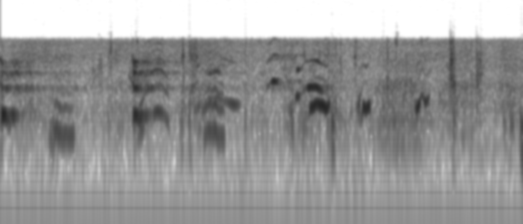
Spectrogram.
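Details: Whimpering Chesapeake Bay Retriever pups, a run of thin, wavering whines and squeaks that rise and fall quickly, one overlapping another in close succession.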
